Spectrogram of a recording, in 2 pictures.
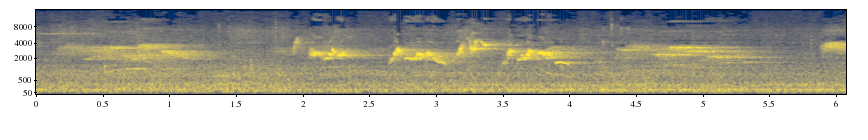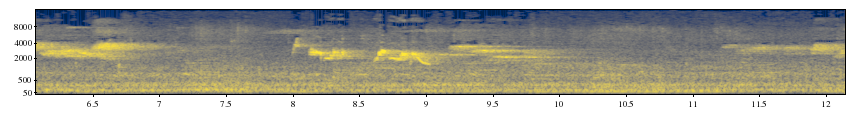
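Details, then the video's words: Huế giọng dài, long-voice song, from a red-whiskered bulbul: a series of short, bright, slurred whistled phrases, some rising and some falling, spaced through twelve seconds with brief pauses and faint hiss behind. "huế giọng dài 2"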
